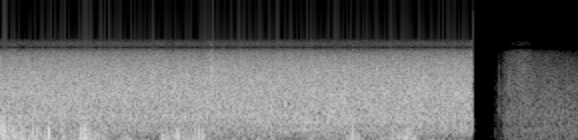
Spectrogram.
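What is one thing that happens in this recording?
A stream rushes over rocks.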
